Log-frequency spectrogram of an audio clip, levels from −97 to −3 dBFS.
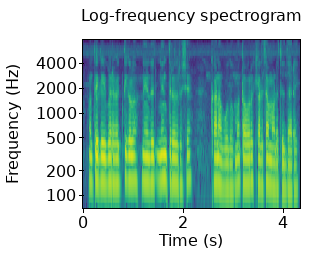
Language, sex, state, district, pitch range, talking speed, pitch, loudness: Kannada, male, Karnataka, Koppal, 125-150 Hz, 165 wpm, 140 Hz, -18 LUFS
